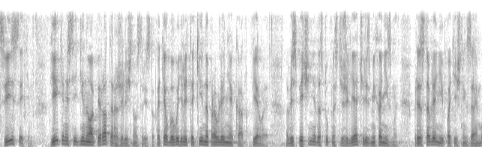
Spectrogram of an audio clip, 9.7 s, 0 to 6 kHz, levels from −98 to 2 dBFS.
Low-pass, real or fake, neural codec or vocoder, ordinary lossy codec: 5.4 kHz; real; none; none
